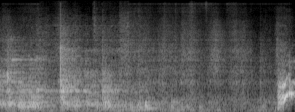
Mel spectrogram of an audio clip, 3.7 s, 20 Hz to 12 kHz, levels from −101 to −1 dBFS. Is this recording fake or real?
fake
